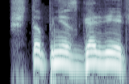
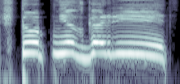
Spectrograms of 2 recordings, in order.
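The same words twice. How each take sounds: First: Muted oath. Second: High, long drawn-out wail of a curse; anguished oath. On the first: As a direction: curse under the strain, held back. Mat curses, first take lower. (сдержанное, протяжное ругательство) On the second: Mat repeats the curse in despair. (отчаянно, высоко и протяжно) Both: A narrator's reading.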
